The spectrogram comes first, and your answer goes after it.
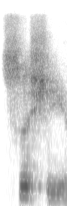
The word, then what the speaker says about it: Cixi: It's a hard name to pronounce, but that's how Cixi is pronounced. Cixi, her Manchu name was Yehonala.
